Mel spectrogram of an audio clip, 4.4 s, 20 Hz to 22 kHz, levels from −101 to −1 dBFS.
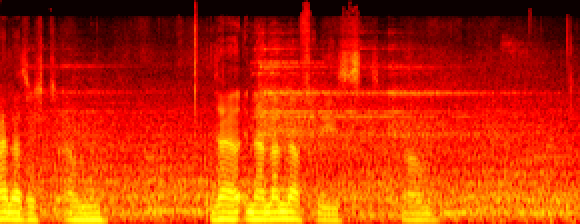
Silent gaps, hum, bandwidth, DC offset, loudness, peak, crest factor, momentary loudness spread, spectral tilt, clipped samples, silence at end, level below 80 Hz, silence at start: none; none; 18 kHz; under 0.1%; -28 LUFS; -10 dBFS; 18 dB; 13 LU; -5.5 dB/octave; under 0.1%; 0 s; -64 dBFS; 0 s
